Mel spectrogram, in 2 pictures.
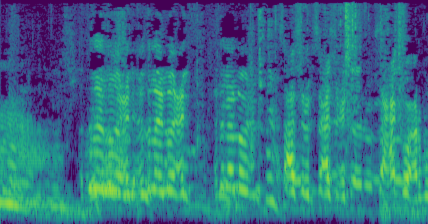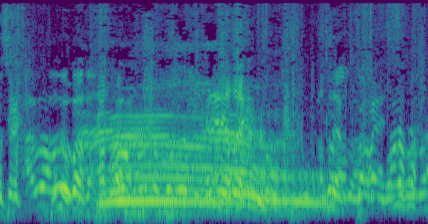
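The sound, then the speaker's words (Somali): Cattle low repeatedly at a busy livestock market in Hiiraan, Somalia, where goats, cattle and camels are traded. Many overlapping calls rise over a constant crowd din with voices mixed in throughout. “Sawaxanka iyo shanqarta aad maqlaysaan waa saylada lagu kala iibsado xoolaha sida ariga, lo'da iyo geela ee degmada Buuqa Qable ee wilaayada Hiiraan.”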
